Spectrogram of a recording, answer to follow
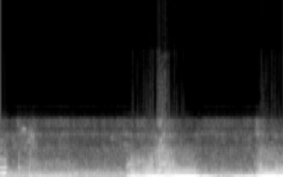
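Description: A man's voice making sounds without clear words: a short one near the start, then a longer wavering one from about halfway.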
